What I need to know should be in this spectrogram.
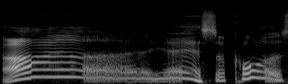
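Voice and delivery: put-on high, soft, slow old man reminiscing; very old grandpa voice, wandering story; rambling ancient old man. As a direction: drift off into an old memory, doddering.

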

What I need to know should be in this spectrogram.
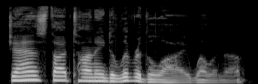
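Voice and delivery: ordinary delivery, nothing marked

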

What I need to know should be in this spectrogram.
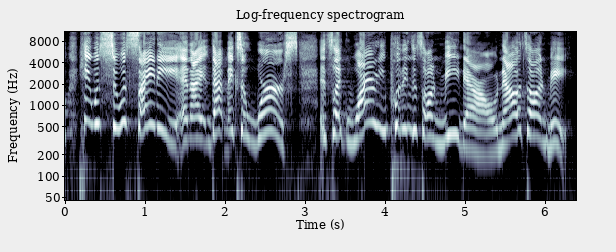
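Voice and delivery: high-pitched, worked-up protest; upset. Retold or imitated. Wife arguing with husband about squirrel, upset. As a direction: protest as if near tears, retold. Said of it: "I was upset".

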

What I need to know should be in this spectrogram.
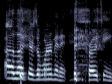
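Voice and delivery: high mock-brave whimper; acting tough, tearfully. Boy finding worm in apple, mock tearful bravado. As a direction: pretend all is well through fake tears. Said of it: "Trying to act tough, eating the apple".

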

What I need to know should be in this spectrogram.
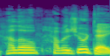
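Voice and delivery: put-on high-pitched little boy greeting; young boy. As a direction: imitate a polite small child. Voicing friends' very young son.

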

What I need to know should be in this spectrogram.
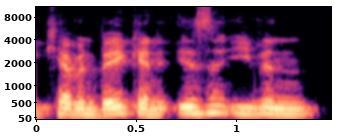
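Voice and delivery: ordinary talk

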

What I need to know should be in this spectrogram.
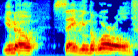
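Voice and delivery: flustered rush to get away; flustered outburst. Real, not acted. Player blurting an excuse to flee the villain.

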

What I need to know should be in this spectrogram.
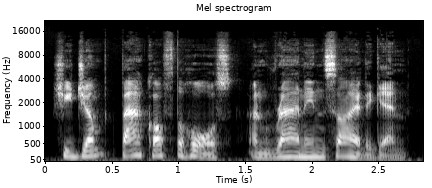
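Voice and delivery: ordinary delivery, nothing marked

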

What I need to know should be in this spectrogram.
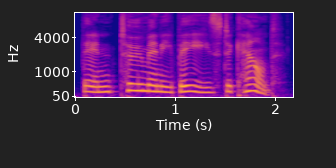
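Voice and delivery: ordinary delivery, nothing marked

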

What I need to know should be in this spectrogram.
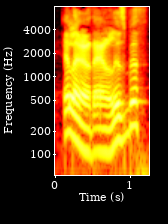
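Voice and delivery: loud, hammed-up Australian greeting; goofy Australian Philip. Host mocks Philip greeting Elizabeth in a goofy Australian accent. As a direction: ham up an Aussie Prince Philip. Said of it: "Phil coming back from Australia".

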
